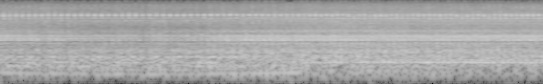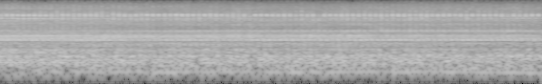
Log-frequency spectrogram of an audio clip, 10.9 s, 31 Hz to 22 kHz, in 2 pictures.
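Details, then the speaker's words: 1992 Mustang GT 5.0/302 at idle with new exhaust: hard, uneven knock about three times a second, first thought rod knock or valvetrain, traced to the accessory belt; gone with belt removed. "yeah we were both wrong it wasn't a rod knock or the valvetrain"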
